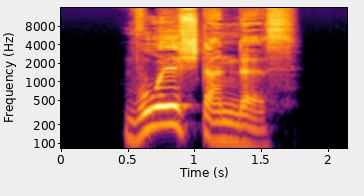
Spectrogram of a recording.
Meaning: genitive singular of Wohlstand
- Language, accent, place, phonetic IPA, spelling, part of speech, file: German, Germany, Berlin, [ˈvoːlˌʃtandəs], Wohlstandes, noun, De-Wohlstandes.ogg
